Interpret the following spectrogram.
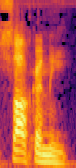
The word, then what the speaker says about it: Saucony: the YouTube I mean the Google says you pronounces saucony so you know anything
